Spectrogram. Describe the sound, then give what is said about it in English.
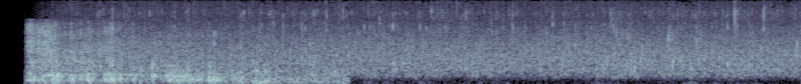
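Heavy, steady monsoon rain in the high desert of the southwestern United States pours down with a deep rumble of thunder rolling through the first few seconds, then fading out, leaving a dense, hissing downpour with no voices. “Where I live in the southwestern United States in the high desert, we have a monsoon season every year.”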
